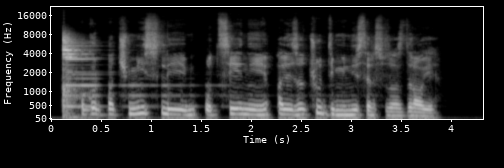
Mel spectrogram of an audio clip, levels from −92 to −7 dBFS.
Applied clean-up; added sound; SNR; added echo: neural mask model RNNoise.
